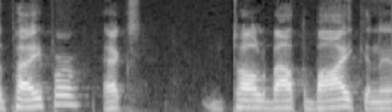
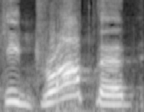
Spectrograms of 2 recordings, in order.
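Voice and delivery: mock disbelief; 7 semitones higher, 5 dB louder, slower than usual. Shocked at the news.

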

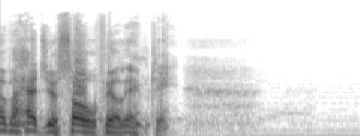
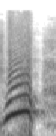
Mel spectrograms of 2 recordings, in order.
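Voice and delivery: ecstatic whoop; 4 dB louder than usual. Real, not acted. Preacher's ecstatic outburst.

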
